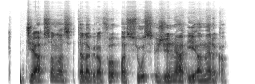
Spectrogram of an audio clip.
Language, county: Lithuanian, Tauragė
